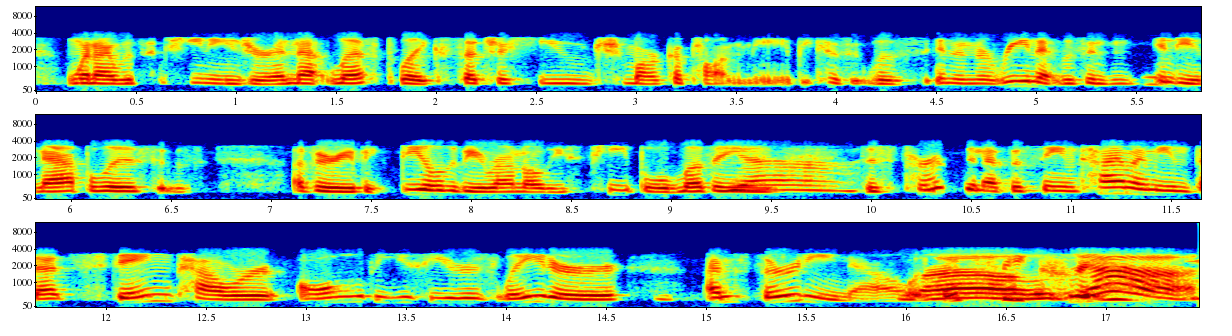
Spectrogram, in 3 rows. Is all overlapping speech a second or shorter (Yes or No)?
No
